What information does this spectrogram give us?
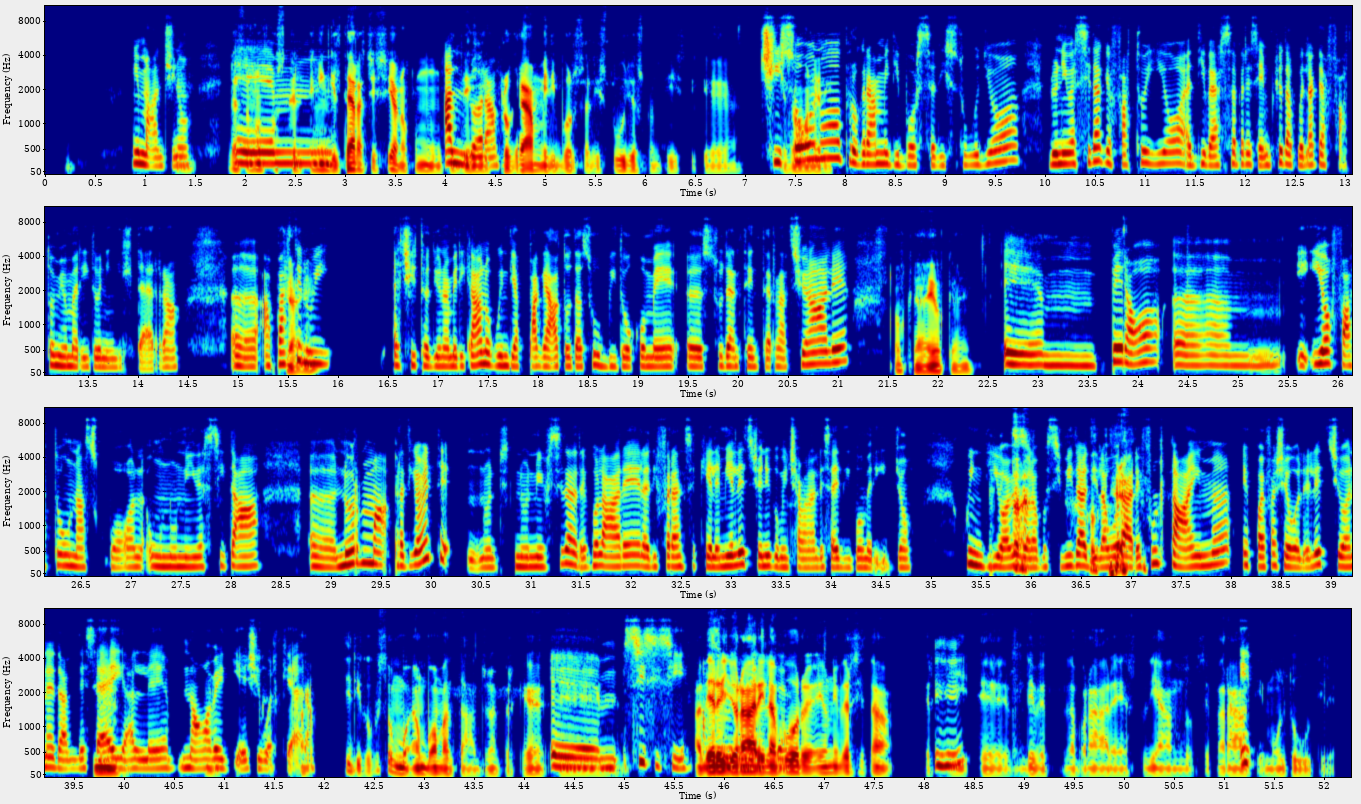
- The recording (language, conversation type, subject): Italian, unstructured, Credi che la scuola sia uguale per tutti gli studenti?
- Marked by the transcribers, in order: tapping; other background noise; unintelligible speech; chuckle; laughing while speaking: "Okay"; in English: "full-time"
